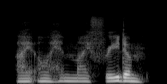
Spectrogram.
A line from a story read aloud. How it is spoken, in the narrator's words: Nor said quietly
